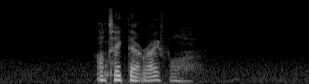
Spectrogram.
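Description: A young girl speaks firmly, close by.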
